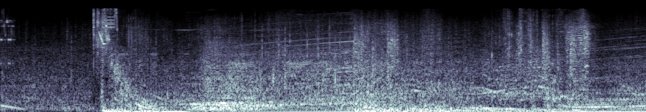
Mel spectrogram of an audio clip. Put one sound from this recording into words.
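A powerful car engine roars and revs.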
